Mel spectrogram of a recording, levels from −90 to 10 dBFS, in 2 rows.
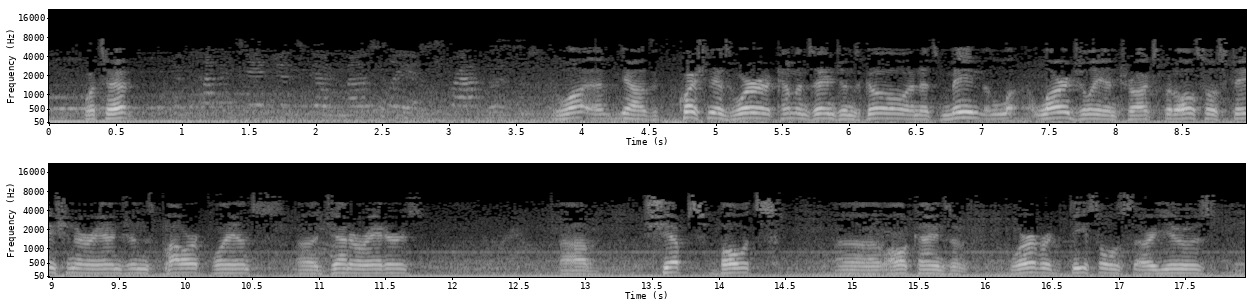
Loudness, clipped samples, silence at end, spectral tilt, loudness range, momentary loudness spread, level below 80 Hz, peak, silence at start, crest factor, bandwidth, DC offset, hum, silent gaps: -23 LUFS; under 0.1%; 0 s; -6.5 dB/octave; 5 LU; 13 LU; -30 dBFS; -6 dBFS; 0 s; 16 dB; 7.6 kHz; under 0.1%; none; none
